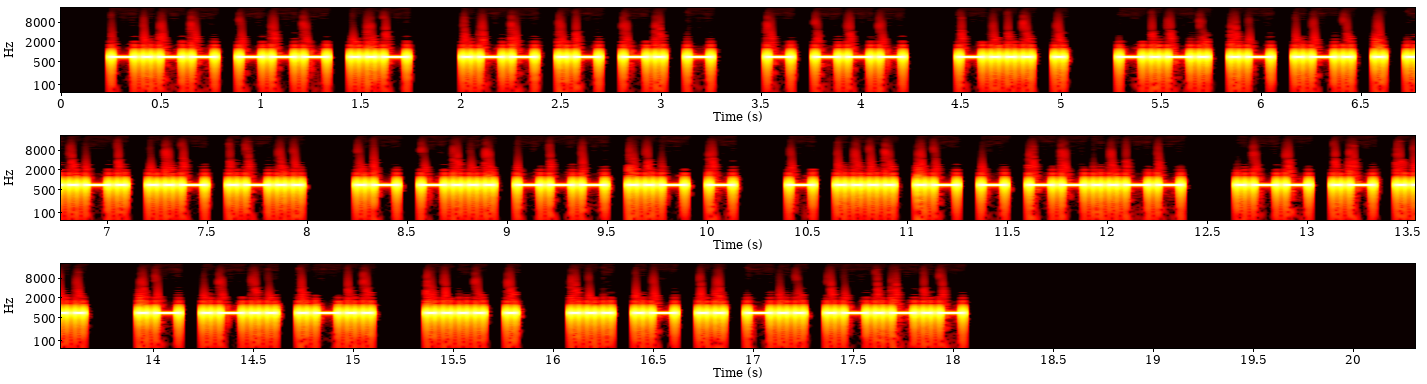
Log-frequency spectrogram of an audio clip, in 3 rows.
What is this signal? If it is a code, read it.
Morse code, heard as a keyed tone, about 30 wpm, 700 Hz. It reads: YOU WANT TO BE CAREFUL ABOUT THAT, WAS ALL HE SAID.
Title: Sentences from Top 1600 Words 30wpm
